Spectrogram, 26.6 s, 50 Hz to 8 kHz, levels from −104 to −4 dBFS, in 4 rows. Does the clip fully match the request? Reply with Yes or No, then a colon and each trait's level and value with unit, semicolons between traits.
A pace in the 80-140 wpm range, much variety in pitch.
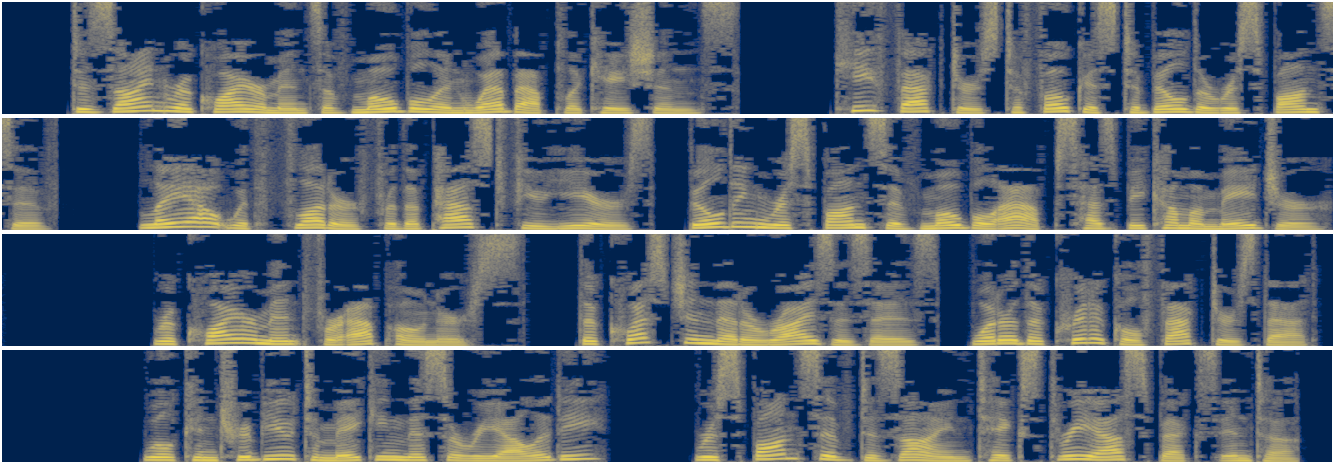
Yes: slow, 135 wpm; wide, 5.7 semitones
